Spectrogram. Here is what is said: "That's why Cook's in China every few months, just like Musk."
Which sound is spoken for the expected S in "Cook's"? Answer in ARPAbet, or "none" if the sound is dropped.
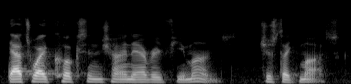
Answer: S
